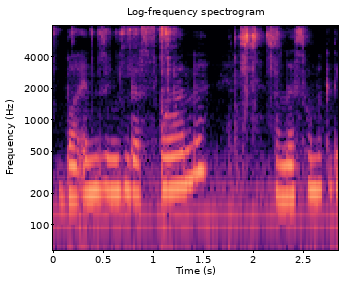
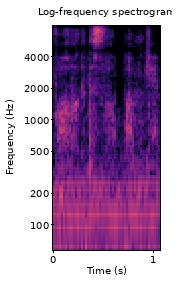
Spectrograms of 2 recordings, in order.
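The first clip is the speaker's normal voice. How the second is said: whisper; 15 dB quieter, much faster than usual. Real, not acted. Whispering in delight at gifts.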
